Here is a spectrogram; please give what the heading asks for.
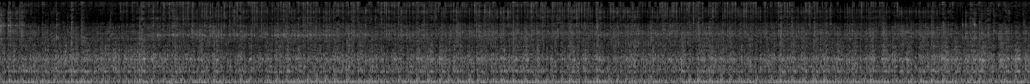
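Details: Motorized bicycle two-stroke kit engine buzzing with a busy rattling clatter: the worn chain has bad links, causing wobble and slap. Sprocket alignment was verified fine and the pinion was checked.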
